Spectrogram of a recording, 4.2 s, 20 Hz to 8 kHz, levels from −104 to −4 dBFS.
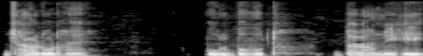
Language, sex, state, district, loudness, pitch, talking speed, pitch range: Awadhi, male, Chhattisgarh, Balrampur, -18 LUFS, 105 Hz, 100 wpm, 105-110 Hz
